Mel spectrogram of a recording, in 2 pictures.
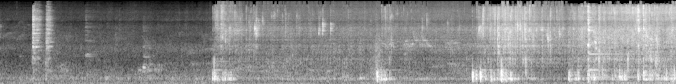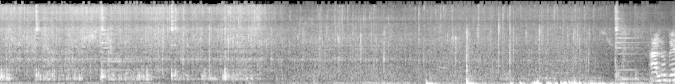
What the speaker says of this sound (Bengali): প্রথমে আলু ভেজে নেব।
